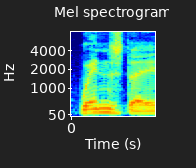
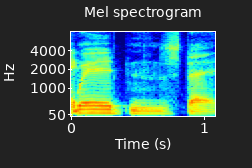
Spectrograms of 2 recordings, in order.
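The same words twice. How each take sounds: First: It has two syllables with no D. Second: It has three full syllables with the D. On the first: "what people normally do. And they get rid of the D entirely" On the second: "Which is three long syllables"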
